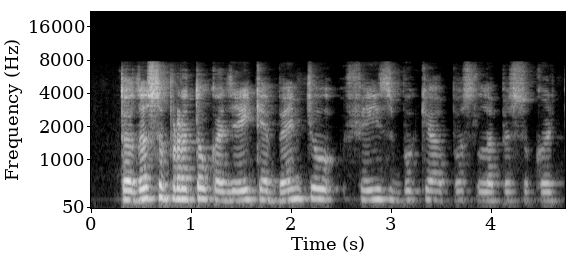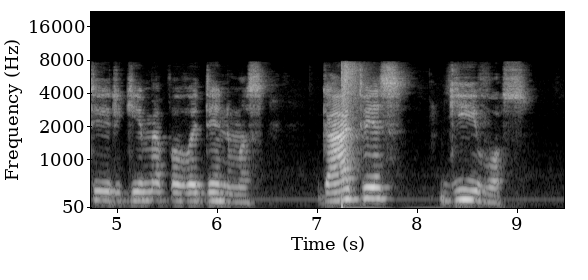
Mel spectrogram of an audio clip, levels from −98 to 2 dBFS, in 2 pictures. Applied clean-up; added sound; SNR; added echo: neural separator model SepFormer DNS4.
